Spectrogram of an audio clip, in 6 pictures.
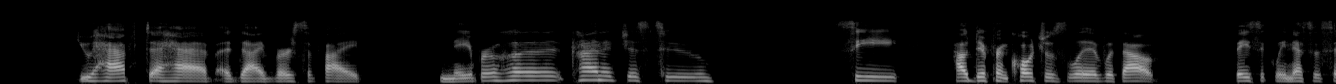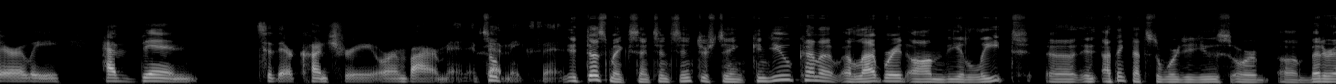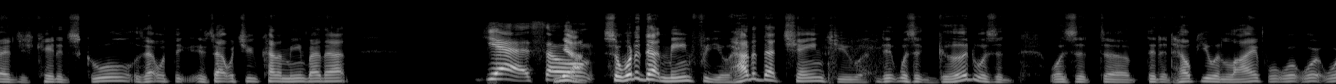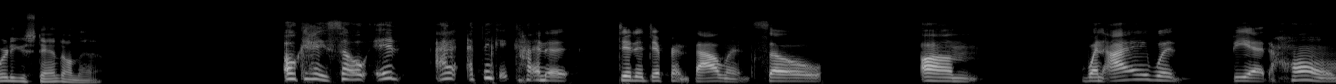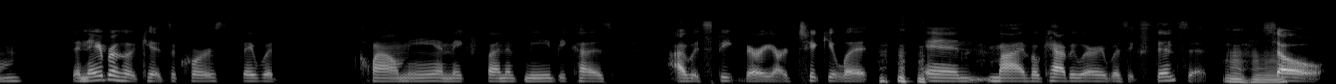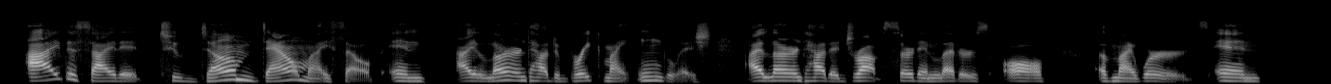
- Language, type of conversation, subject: English, unstructured, What does diversity add to a neighborhood?
- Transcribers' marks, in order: other background noise; tapping; laugh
